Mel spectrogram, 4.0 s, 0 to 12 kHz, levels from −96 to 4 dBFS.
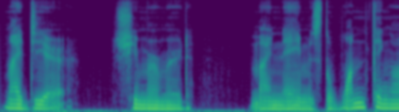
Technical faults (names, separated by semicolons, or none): none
